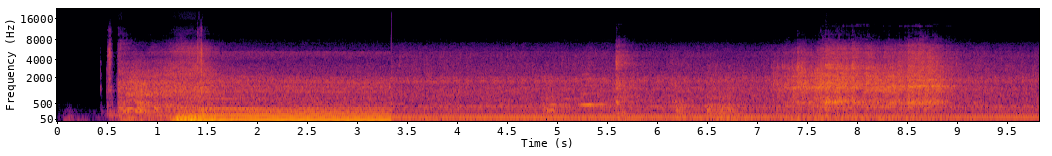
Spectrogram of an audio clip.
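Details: Fiat Seicento with a recently rebuilt engine, after crash front-end repair and oil filter change with fresh oil: quick crank catches cleanly and settles into a steady, even idle with no knocks, misfires or hunting; healthy start.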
